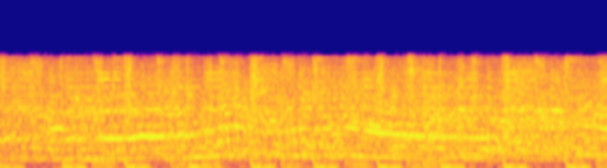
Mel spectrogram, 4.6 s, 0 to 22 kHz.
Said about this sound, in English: Nissan Motorsport have been giving some of their sports car drivers a chance to drive the Nissan Altima V8 supercar.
